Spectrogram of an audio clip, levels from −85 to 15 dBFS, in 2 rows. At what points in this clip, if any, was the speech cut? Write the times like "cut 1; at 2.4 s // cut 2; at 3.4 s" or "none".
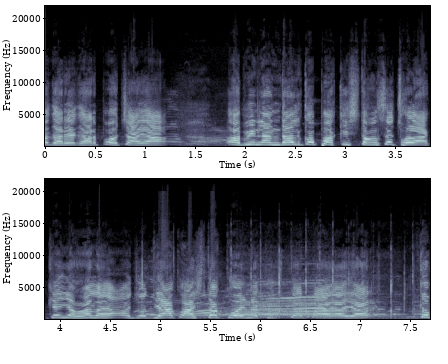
none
